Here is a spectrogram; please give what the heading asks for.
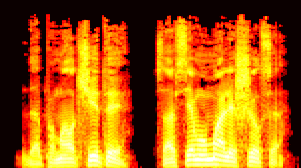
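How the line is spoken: Growling. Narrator (Russian): зарычал на сородича Крегер

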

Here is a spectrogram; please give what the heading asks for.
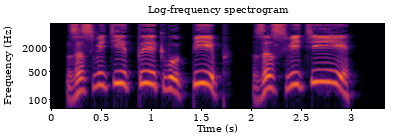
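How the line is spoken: Shouting. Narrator (Russian): закричал Том

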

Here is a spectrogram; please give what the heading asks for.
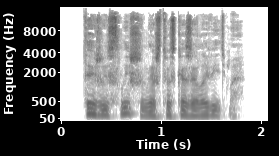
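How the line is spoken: Quiet male voice. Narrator (Russian): произнес он тихо

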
